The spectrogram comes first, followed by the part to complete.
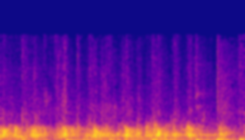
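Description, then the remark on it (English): An audience at Oasis Church gives the Lord a hand clap, clapping steadily, a dense wash of many hands applauding together at full volume throughout, with low sustained tones humming faintly beneath. “Would you give the Lord a good hand clap?”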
